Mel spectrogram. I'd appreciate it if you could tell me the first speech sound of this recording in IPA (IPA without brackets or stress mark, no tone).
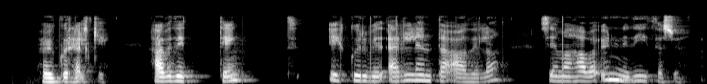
h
